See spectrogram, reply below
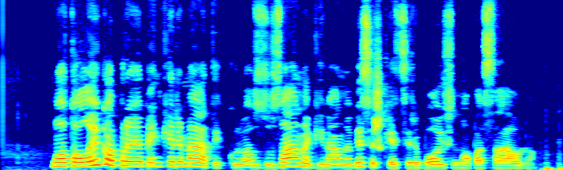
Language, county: Lithuanian, Vilnius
